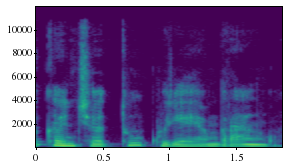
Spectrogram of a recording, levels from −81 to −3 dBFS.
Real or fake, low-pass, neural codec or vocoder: fake; 10.8 kHz; codec, 44.1 kHz, 7.8 kbps, DAC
